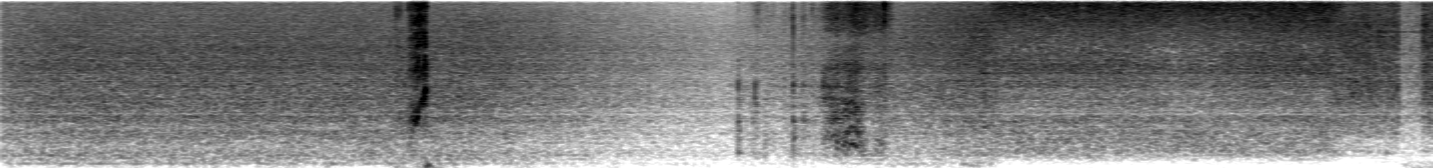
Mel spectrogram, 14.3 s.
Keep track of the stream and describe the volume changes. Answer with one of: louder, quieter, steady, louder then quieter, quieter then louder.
quieter then louder.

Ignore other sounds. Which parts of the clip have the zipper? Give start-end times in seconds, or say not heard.
3.9-4.3, 7.3-8.9.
